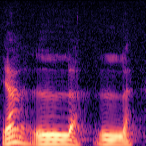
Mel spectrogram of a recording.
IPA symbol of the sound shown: l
